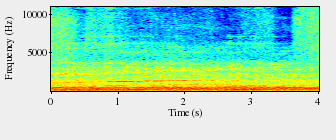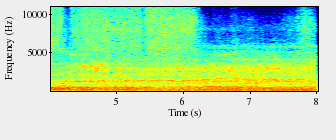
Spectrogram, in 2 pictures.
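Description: New York City Subway R179 train accelerating out of a station along the platform. A steady rumble and rattle of wheels on rail runs throughout, under a faint electric motor whine that rises in pitch over the first few seconds.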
